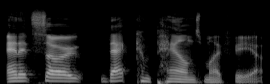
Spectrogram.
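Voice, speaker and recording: Gravelly, bright-voiced podcast host. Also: male voice, mid-range voice, slow pace, dry recording, studio quality. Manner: chatty, rambling and peppered with swearing. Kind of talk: casual conversational interview.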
